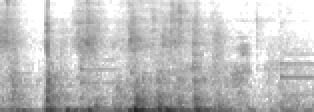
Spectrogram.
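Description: A Boston terrier puppy making small noises, with a few low thumps of slippered footsteps on a wooden floor, the loudest about a second in.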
